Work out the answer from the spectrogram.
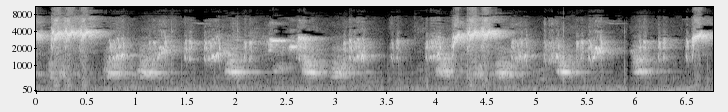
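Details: A captive decoy red-whiskered bulbul pours out a fast, chattering song of bright, liquid, warbled notes, bursting into sharper high phrases roughly every four seconds.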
